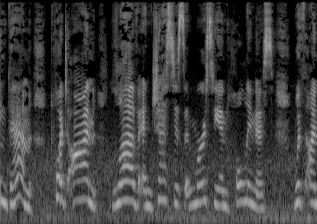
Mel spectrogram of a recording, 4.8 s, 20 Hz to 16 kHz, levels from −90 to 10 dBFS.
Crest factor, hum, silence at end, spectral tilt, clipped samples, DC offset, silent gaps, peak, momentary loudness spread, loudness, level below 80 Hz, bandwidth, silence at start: 20 dB; none; 0 s; -1 dB/octave; under 0.1%; under 0.1%; none; -6 dBFS; 9 LU; -24 LUFS; -56 dBFS; 16 kHz; 0 s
